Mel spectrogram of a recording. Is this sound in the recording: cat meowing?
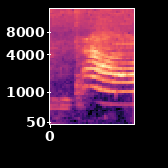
yes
